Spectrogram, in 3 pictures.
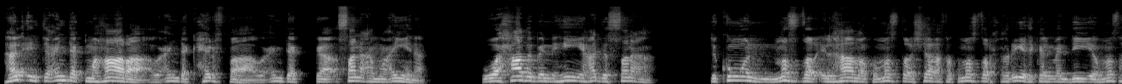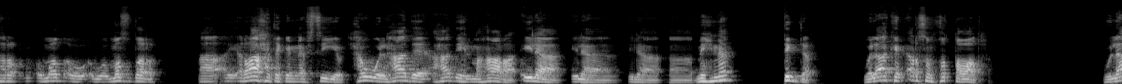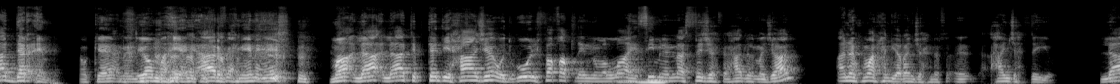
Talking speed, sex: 135 wpm, male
